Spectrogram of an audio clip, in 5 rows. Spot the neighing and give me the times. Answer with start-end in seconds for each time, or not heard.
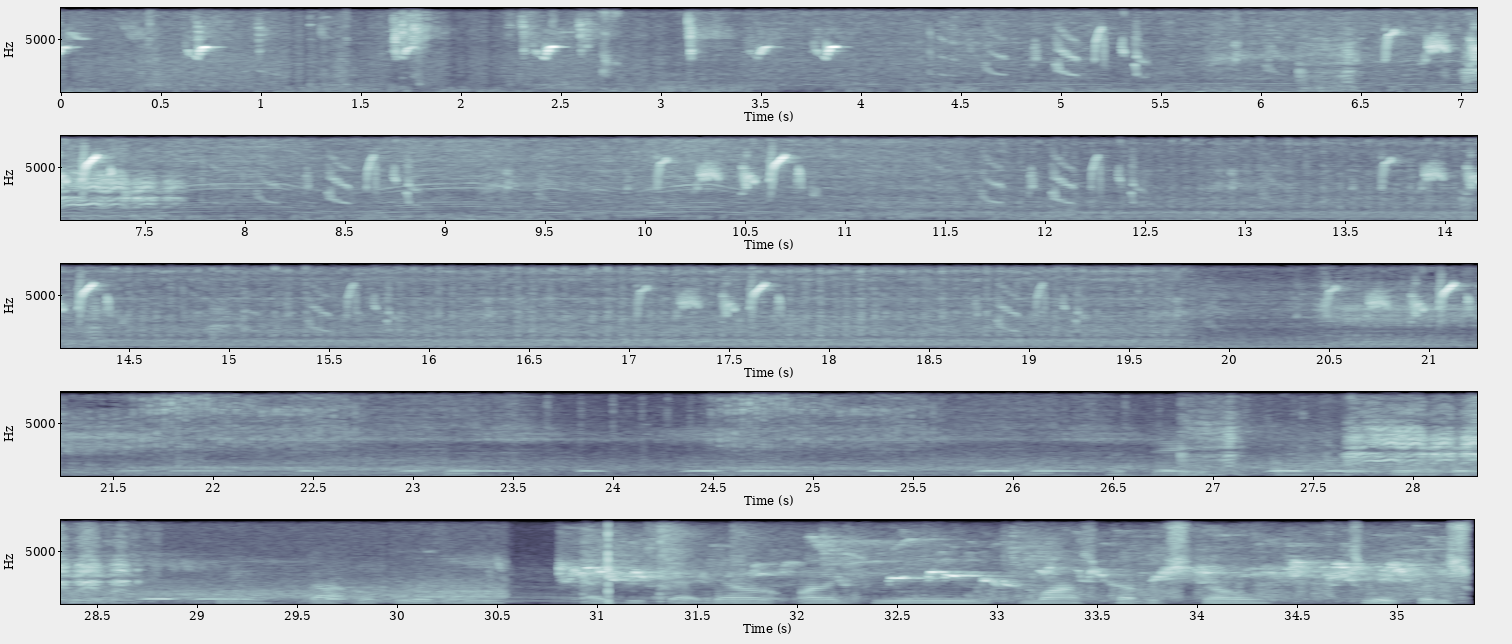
6.2-7.8, 14.1-15.1, 26.9-28.9.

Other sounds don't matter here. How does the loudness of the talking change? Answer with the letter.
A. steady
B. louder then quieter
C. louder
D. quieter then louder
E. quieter
C.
